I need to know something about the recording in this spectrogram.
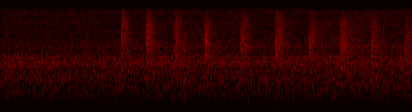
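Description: Near silence: room tone, with a run of faint, light ticks about three a second from about a second in until near the end.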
